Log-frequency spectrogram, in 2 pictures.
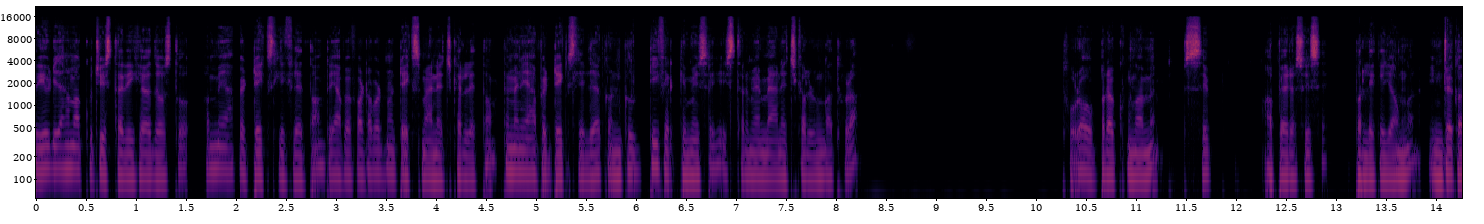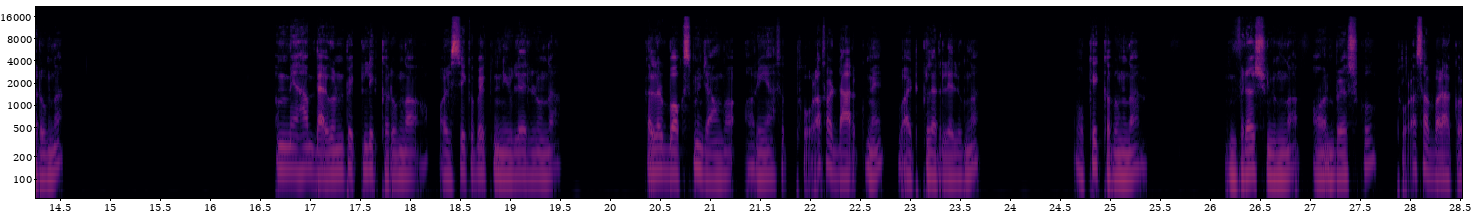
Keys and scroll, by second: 5.8 ctrl+t, 11.5 shift+Up, 14.2 Return, 28.1 ].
